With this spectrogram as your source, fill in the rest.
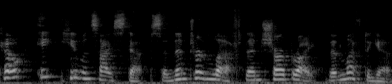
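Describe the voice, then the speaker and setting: A female-sounding, fairly high put-on character voice moves at a moderate pace. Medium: read story.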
